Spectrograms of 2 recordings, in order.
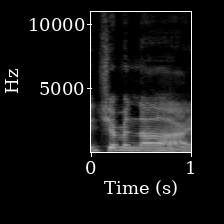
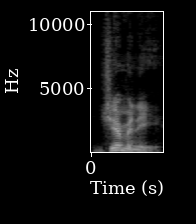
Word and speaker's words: Gemini: in space program Jiminy is Jiminy as in Jiminy Cricket now you all want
